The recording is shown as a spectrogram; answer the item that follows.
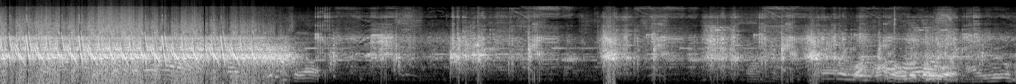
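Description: Robosen Optimus Prime robot playing a loud burst of battle sound effects and music through its built-in speaker for about three seconds, then quieter effects mixed with the clicks and whir of its servos as it swings its sword and gun arms.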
